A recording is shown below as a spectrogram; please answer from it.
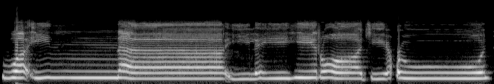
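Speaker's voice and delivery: slow, drawn-out melodic tajweed recitation; Quran recitation. Shown as a demonstration. Teacher recites the verse for students, slow melodic chant. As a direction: chant each word slowly in tajweed.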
